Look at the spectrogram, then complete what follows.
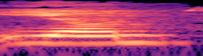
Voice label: "ion", Silabas

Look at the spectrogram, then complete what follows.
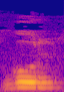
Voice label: "gul", Silabas

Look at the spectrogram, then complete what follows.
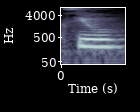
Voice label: "xiu", Silabas

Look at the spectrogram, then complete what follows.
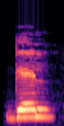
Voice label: "guel", Silabas

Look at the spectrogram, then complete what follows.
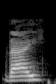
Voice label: "ray", Silabas

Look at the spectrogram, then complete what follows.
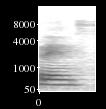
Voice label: "rrens", silabas

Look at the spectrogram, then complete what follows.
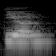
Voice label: "tion", Silabas

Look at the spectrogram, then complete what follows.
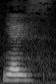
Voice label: "miais", Silabas

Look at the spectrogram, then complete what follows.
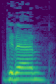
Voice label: "gran", Silabas

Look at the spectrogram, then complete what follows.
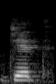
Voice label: "llet", Silabas

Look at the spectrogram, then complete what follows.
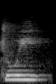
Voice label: "chui", Silabas

